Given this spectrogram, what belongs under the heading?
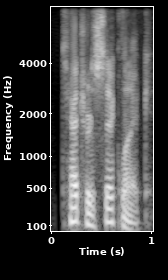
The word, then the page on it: Tetracyclic: American English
